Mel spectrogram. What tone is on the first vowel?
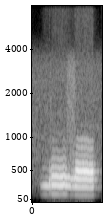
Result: high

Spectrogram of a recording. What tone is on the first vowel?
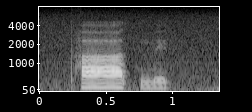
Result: high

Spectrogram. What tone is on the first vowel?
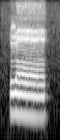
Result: low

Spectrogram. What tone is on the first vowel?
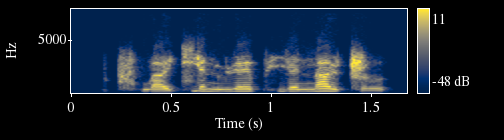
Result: rising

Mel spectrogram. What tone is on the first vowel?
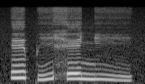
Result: high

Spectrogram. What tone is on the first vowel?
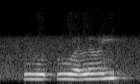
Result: low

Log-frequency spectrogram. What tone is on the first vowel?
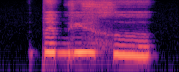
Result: high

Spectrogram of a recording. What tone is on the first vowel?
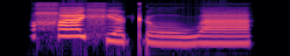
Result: high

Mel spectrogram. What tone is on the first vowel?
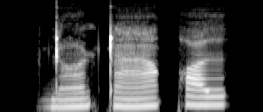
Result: rising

